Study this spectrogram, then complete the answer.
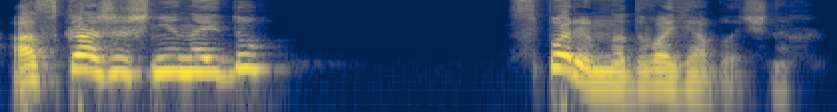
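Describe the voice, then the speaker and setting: A man's voice: high voice, huge pitch swings, a little mellow, voice pushed up, exaggerated voice. A man putting on a cranky, raised-voice old grandpa. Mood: challenging. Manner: cranky, bossy, quick to give advice. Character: grumbling old village man, argumentative.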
